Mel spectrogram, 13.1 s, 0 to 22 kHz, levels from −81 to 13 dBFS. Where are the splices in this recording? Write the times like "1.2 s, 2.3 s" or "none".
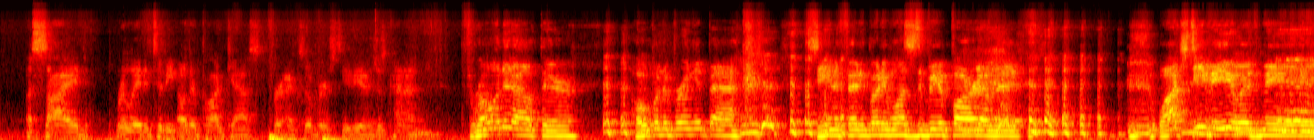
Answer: none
